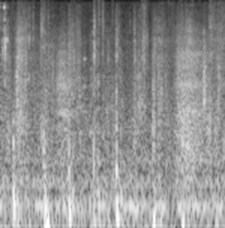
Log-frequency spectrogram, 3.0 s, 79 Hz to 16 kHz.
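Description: Horse hooves clip-clop in The Last of Us Part 1 with a steady walking rhythm of distinct soft clops, fairly quiet and alone.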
